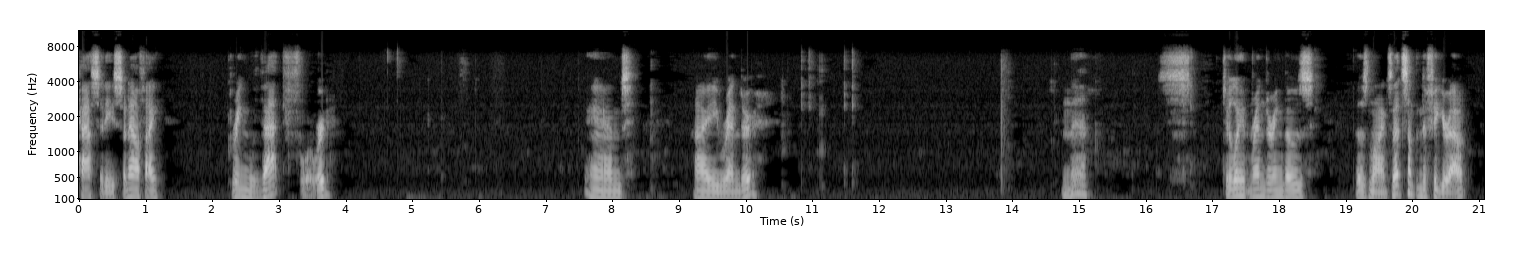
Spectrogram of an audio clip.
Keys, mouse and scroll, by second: 2.0 click, 7.0 KP_0, 13.2 click, 20.9 middle click.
